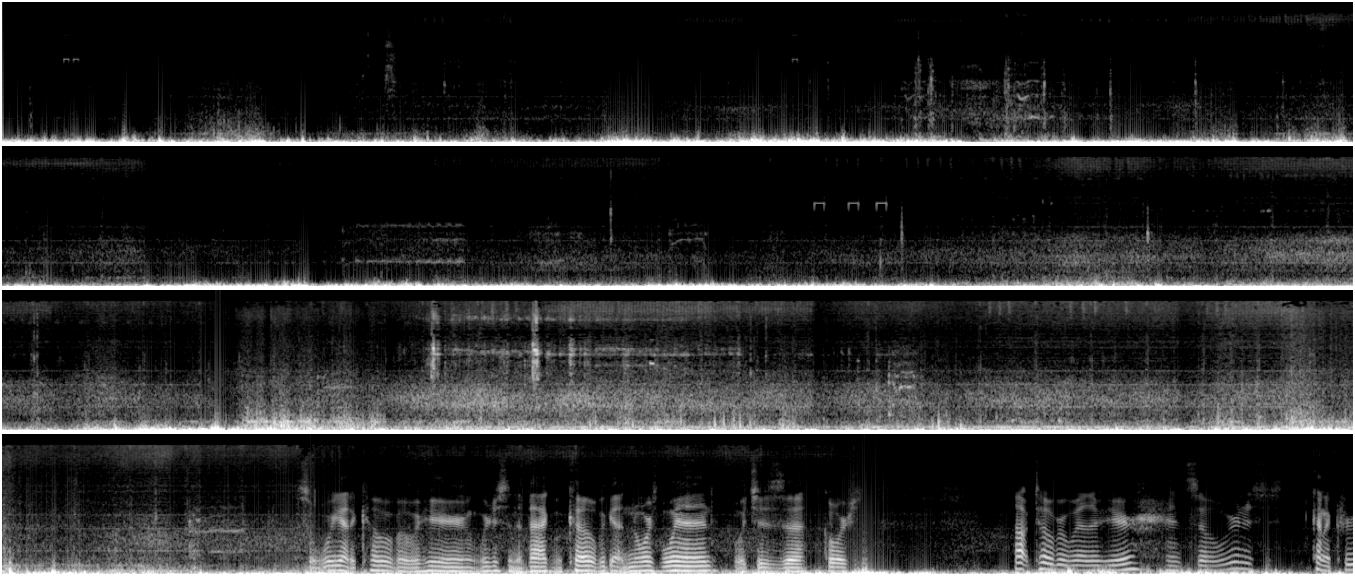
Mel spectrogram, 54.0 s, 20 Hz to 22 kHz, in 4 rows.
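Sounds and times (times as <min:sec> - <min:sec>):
wind buffeting microphone: 0:00.0 - 0:54.0
faint short tonal calls: 0:09.0 - 0:10.6, 0:16.9 - 0:19.5, 0:30.2 - 0:36.4, 0:42.4 - 0:43.2.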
